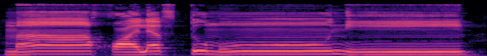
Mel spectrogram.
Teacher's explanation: خوا حروف مستعلیہ میں سے ہے، اسے پر پڑھیں گے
